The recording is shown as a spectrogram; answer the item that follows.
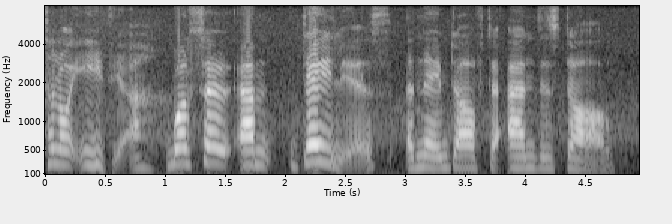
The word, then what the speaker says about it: dahlia: you think you'll pronounce dahlia? Well, having spelt dahlia for many years, I'm going to go for dahlia rather than dal as in that nice curry sauce.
